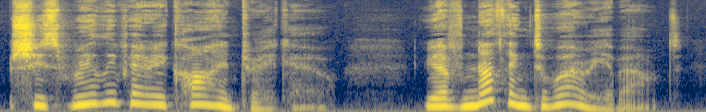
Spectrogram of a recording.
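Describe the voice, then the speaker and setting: A woman's voice: a little high, big pitch swings, fairly quick, mellow, husky, no room sound, studio quality, pitched above the performer's own voice. A woman voicing a self-assured young witch who is cheerful, earnest and reassuring, in a story reading.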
